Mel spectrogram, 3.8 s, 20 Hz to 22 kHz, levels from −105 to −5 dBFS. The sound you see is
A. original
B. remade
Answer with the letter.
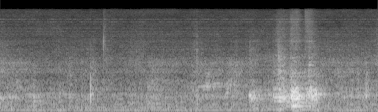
B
